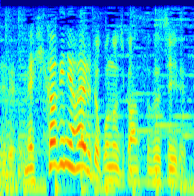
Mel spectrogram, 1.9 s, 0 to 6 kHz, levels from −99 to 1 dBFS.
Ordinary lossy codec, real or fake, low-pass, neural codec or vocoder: none; real; 5.4 kHz; none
